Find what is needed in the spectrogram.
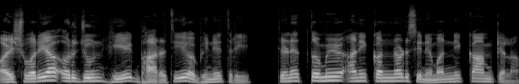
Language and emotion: Goan Konkani, neutral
